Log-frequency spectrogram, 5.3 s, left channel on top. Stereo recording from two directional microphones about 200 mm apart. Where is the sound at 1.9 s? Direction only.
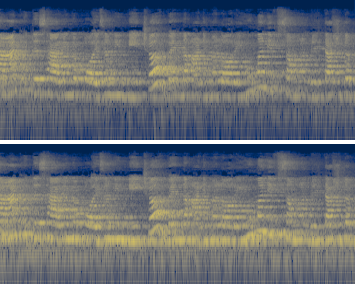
20° left (ahead or behind).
